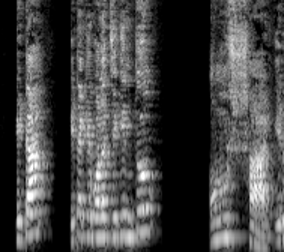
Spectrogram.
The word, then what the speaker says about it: অনুস্বার: এটা, এটাকে বলা হচ্ছে কিন্তু অনুস্বার, এর উচ্চারণটা কি, অনুস্বার, অ দন্ত নয় হস্যু, দন্ত শয়ে বয়ে আকার, বয় বিন্দু র, এর উচ্চারণটা কিন্তু অনুস্বার।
